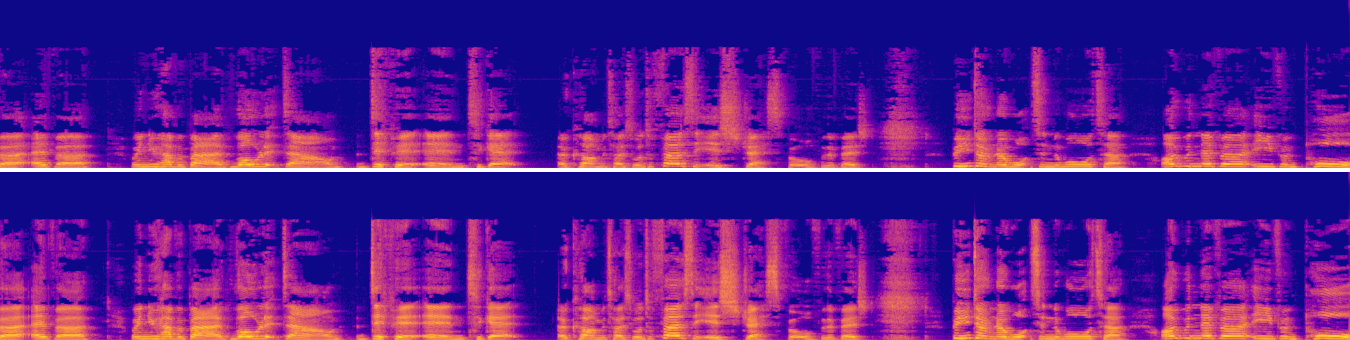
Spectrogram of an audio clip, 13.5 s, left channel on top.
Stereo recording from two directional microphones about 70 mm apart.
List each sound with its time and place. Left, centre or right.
0.0 s speech: right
